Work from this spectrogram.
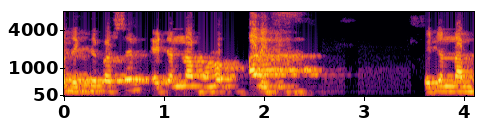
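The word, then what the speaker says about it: ألف: এই যে প্রথমে এটা দেখতে পাচ্ছেন, এটার নাম হলো আলিফ। এটার নাম কি? আলিফ। আলিফ, আলিফ, আলিফ, আলিফ।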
